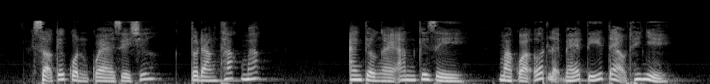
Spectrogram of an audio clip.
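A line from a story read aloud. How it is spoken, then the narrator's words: Sigh, then sarcastic. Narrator (Vietnamese): Đường Vân thở dài rồi nói giọng mỉa mai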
